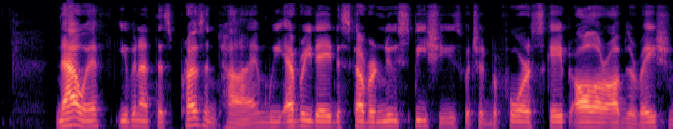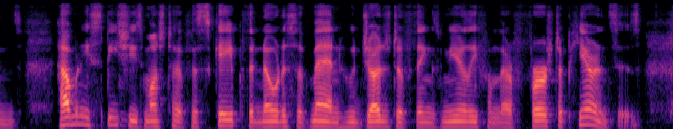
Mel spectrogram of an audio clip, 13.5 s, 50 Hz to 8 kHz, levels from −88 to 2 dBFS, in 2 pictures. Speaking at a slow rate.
No: average, 175 wpm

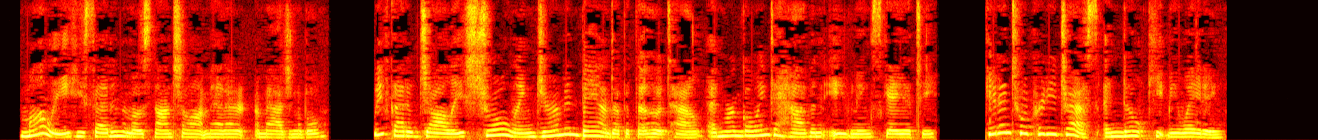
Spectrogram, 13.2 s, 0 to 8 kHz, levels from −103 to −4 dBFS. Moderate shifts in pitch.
No: wide, 5.9 semitones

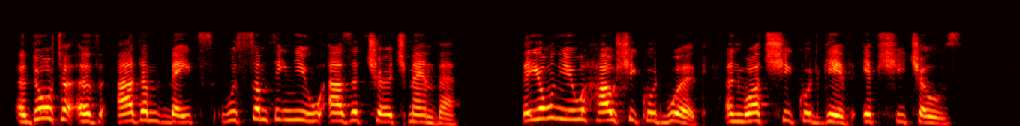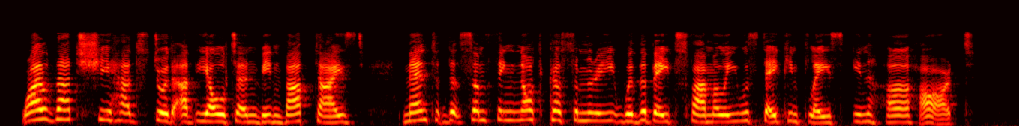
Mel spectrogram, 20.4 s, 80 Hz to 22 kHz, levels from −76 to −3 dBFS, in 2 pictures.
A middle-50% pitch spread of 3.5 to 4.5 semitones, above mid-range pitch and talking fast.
No: average, 4.1 semitones; high, 245 Hz; average, 155 wpm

